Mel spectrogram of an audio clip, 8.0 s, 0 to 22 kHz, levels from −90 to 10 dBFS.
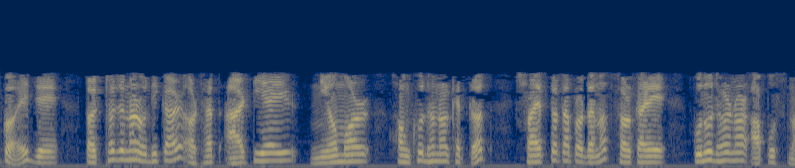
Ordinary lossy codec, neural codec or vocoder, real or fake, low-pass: MP3, 32 kbps; none; real; 3.6 kHz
